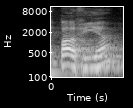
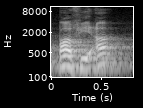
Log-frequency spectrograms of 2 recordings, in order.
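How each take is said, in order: First: طافية ending in a gliding -fiya; pronounced with yā'. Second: طافئة ending in a glottal stop plus a; pronounced with hamza. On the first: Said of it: "طافية بالياء". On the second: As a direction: say طافئة as ṭāfi-'a, with a catch before the last vowel. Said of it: "بالهمز". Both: Shown as a demonstration.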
